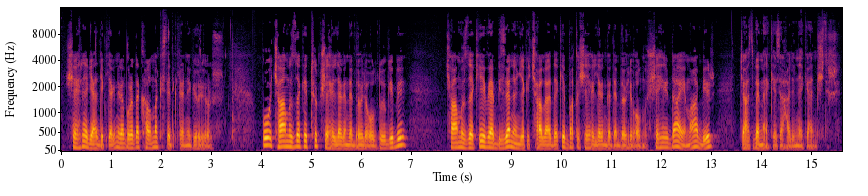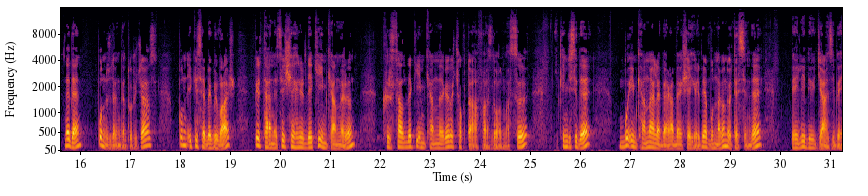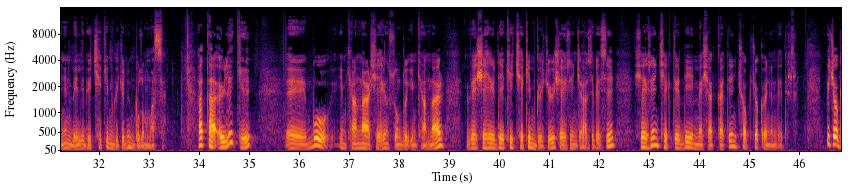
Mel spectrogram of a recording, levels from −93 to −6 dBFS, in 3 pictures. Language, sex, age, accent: Turkish, male, 60-79, native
